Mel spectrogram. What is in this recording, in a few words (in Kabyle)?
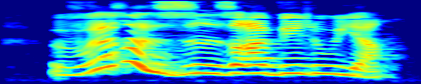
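Bɣiɣ ad zzenzeɣ aγilu-a., Kabyle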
